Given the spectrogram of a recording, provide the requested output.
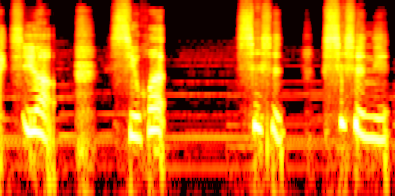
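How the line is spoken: Tearful, happy, incoherent. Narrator (Chinese): 温之夏眼泪还挂在脸颊上，扬起了一个大大的笑容，语无伦次地说

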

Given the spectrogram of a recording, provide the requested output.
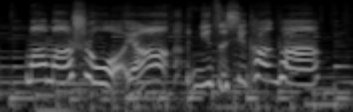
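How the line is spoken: Kitten calling out. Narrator (Chinese): 小花猫叫道

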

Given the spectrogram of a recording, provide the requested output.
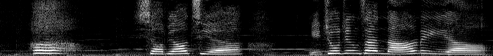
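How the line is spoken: Sighing. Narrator (Chinese): 糖糖叹了一口气

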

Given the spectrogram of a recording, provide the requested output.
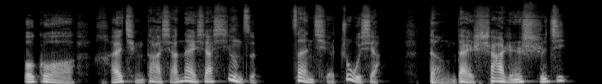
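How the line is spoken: Soft woman's voice. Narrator (Chinese): 那女子轻声说

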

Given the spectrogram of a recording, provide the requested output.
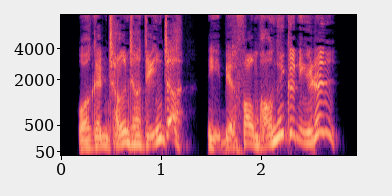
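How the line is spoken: Shouting. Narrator (Chinese): 黄队就大叫

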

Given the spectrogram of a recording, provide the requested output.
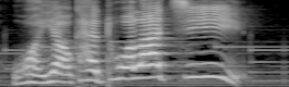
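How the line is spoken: Loud shout. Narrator (Chinese): 鲁鲁大喊

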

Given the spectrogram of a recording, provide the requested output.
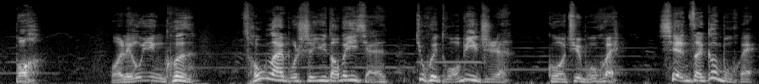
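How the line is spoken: Deep, resolute voice. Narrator (Chinese): 刘应坤沉声坚决地说道

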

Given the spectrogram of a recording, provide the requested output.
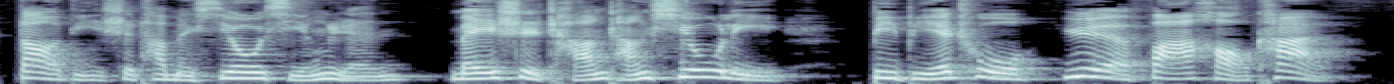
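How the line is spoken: Laughing. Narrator (Chinese): 贾母笑道

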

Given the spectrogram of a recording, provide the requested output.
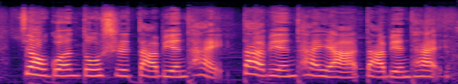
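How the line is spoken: Clear ringing shout. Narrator (Chinese): 教官宿舍里就响起一阵清脆的叫声

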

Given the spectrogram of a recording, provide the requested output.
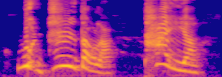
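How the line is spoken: Excited shout. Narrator (Chinese): 老鼠村长跳起来，大叫

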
